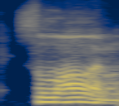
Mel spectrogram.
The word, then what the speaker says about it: Slalom: I can't pronounce this as well, but slalom, like this skiing when you go down.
